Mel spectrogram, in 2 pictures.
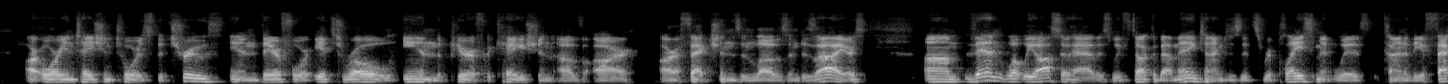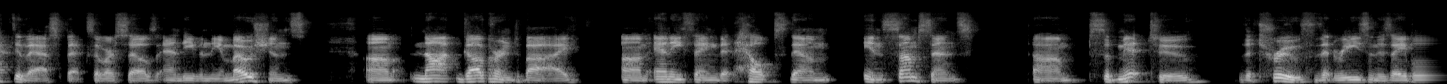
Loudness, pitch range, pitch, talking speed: -21 LUFS, 100-120 Hz, 105 Hz, 140 wpm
